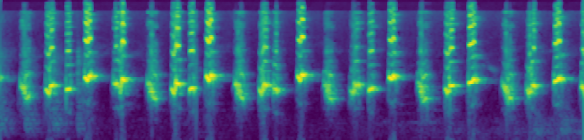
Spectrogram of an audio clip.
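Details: Energetic gacor song of a sooty-headed bulbul, a long ropel sequence meant as a lure for other trucukan: steady string of short liquid whistled notes, some rising, some falling, about three per second.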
